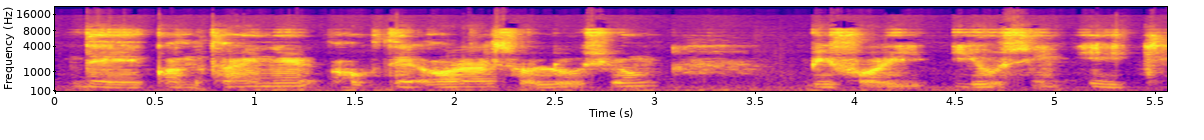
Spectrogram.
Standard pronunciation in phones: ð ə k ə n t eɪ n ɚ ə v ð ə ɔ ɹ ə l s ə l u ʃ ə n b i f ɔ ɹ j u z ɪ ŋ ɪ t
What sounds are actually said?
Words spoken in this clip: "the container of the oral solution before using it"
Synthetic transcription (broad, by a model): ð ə k ə n t eɪ n ɚ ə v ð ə ɔ ɹ ə l s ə l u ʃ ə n b i f ɔ ɹ j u s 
